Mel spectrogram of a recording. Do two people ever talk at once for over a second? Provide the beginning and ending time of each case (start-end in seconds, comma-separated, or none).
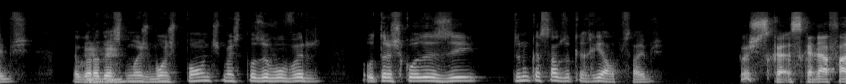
none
